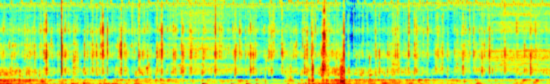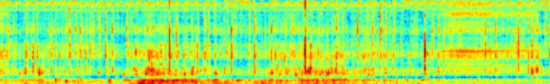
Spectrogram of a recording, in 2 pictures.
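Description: Scuba regulator breathing underwater: exhaled air bubbles gurgling and rushing in surges a few seconds apart, heard muffled through the water.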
